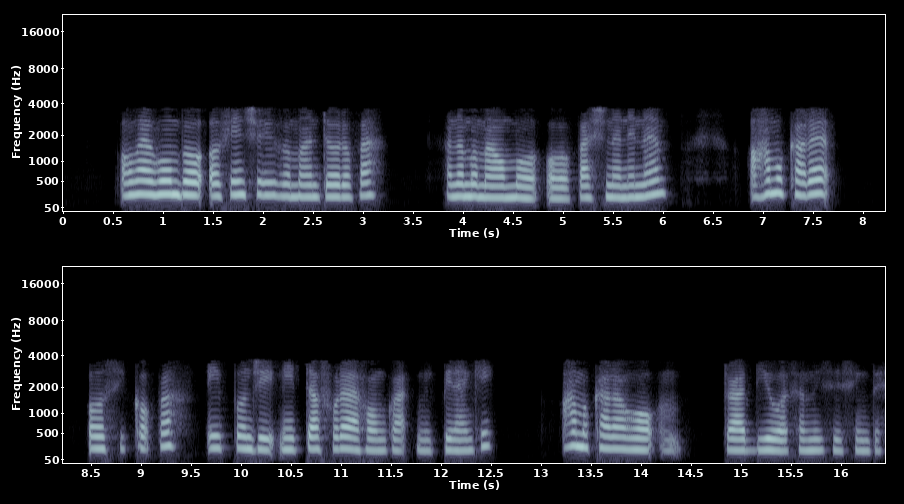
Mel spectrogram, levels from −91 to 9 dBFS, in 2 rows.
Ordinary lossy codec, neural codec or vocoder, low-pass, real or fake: MP3, 32 kbps; codec, 16 kHz, 0.2 kbps, FocalCodec; 3.6 kHz; fake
